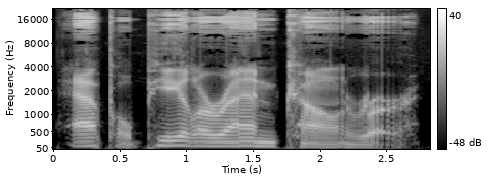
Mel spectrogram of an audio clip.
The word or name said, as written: apple peeler and corer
